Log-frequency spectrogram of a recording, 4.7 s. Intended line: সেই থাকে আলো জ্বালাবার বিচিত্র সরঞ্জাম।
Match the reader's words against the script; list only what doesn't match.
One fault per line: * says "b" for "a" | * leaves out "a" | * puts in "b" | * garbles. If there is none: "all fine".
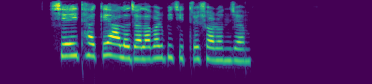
all fine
